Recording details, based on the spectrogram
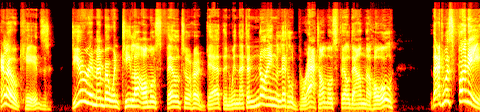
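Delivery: high, villainous, cartoon-style voice. Imagining how the villain would deliver the message to kids: Skeletor voice. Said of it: "if Skeletor was delivering that message".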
